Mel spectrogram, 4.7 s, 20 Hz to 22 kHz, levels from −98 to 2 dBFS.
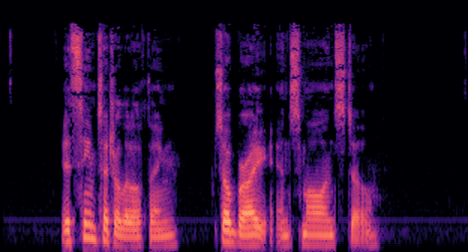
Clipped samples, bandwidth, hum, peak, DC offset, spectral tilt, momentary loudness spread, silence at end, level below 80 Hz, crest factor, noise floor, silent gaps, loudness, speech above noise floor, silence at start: under 0.1%; 16 kHz; none; -6 dBFS; under 0.1%; -4.5 dB/octave; 11 LU; 0.95 s; -66 dBFS; 22 dB; -82 dBFS; none; -25 LUFS; 57 dB; 0.6 s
